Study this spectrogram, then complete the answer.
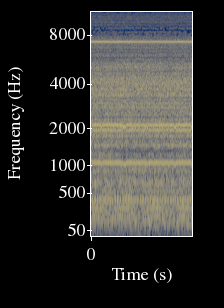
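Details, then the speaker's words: Small used practice amp turned all the way up with no playing: constant bright hiss with a faint steady hum, mostly noise from the pedals. "And a lot of that is my pedals, sadly. You know, they should be quieter, but they're not."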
